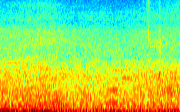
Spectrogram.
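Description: Road traffic rolls along a mountain road near Nainital, reopened after landslide debris was cleared, in foggy monsoon weather; a steady, fairly loud low rumble of engines and tires continues throughout with no distinct passes.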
